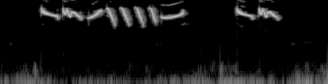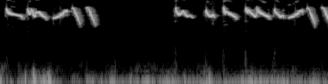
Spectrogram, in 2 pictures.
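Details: Japanese white-eye singing in the 'líu choè' style, a clean tutor recording for teaching young white-eyes: bursts of high, quick whistled slurs, then runs of steep downward-swept notes, separated by short pauses.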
